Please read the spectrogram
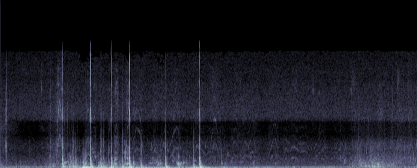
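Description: A run of five or six sharp knocks and dull thumps on and around a kayak as rod and gear are handled, bunched in the first half, then only faint water and wind.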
